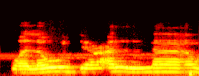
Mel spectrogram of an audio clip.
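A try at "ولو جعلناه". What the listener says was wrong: Jangan walau ya, harful lin.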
